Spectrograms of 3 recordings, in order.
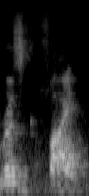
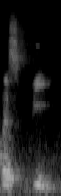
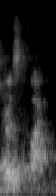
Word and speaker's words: RISC-V: And so they crafted this thing that eventually was called RISC-V. It is pronounced as 5, not RISC-V.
